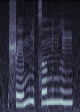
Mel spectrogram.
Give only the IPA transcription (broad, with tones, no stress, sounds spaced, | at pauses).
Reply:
ʂ e˧˥ ɪ̯ m i˥˩ t͡s ɤ˥ n̪ i˥ ŋ l i˥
